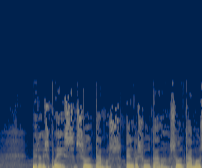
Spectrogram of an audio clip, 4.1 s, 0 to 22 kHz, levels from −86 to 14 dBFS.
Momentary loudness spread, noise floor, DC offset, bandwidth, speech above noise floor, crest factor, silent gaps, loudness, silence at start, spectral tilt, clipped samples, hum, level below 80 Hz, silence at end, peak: 7 LU; -49 dBFS; under 0.1%; 10.5 kHz; 27 dB; 20 dB; none; -22 LUFS; 0.65 s; -6.5 dB/octave; under 0.1%; none; -28 dBFS; 0 s; 0 dBFS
